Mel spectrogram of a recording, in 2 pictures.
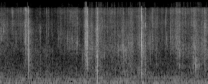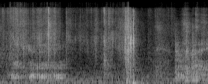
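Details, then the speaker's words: Simulated ASMR orthopedist role-play, old bandage pulled off a healing sutured leg wound during a dressing change: crinkling and ripping sounds. "so let's go ahead and get that out bandage off and it's gonna hurt because you've got hair on your leg"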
